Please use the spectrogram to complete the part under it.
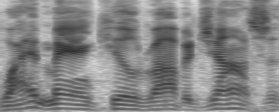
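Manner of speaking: usual speaking voice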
